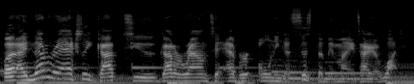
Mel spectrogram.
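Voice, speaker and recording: A young man streaming games, chatting casually in a rambling, halting way and repeating phrases for emphasis. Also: on the high side. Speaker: gaming streamer. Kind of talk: casual, rambling gameplay chat. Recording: game music behind.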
